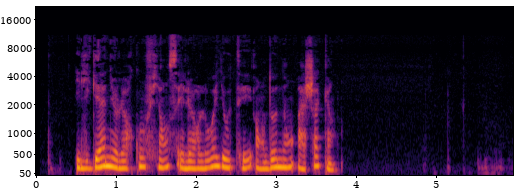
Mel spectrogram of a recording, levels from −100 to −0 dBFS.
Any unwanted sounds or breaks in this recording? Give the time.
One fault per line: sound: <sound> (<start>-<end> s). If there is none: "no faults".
no faults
